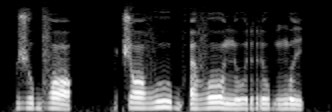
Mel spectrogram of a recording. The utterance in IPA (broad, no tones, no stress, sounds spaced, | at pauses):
ʒ u b v ɔ | t͡ʃ ɔː v uː b ʔ ɐ v oː n uː r uː b ŋʷ i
